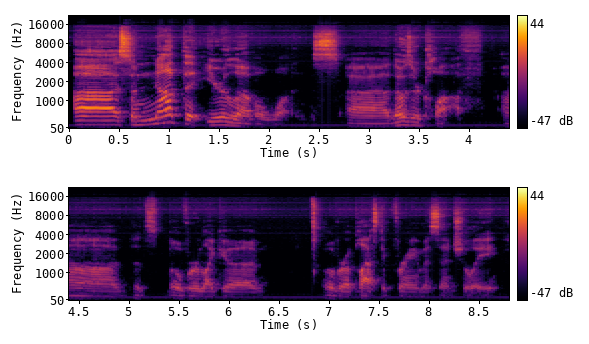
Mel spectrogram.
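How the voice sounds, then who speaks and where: A man speaking as a company representative in a casual product chat, informal and hedging, quick to chuckle. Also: low voice, animated.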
